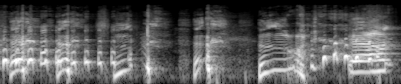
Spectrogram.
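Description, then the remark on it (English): A loud coughing fit: a run of harsh, uneven coughs and throat-clearing bursts over about five seconds, mixed with strained, laugh-like voiced sounds between them. “Still clearing the cough. That's gonna go over great on the audio.”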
